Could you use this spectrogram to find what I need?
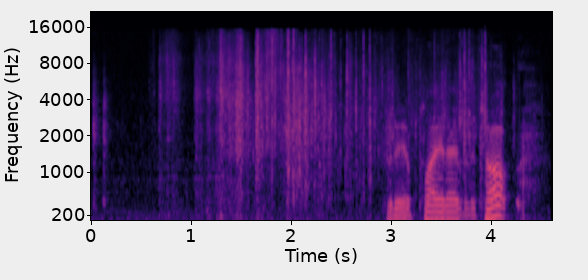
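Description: Thin paper rustles and crinkles.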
